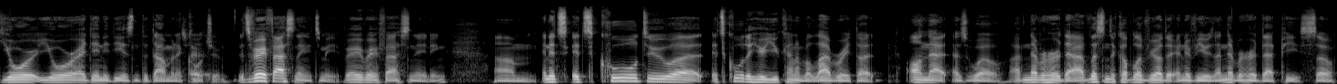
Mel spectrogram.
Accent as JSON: {"language": "English", "country": "United States", "said": "I love that, by the way. As an American boy, that's so good."}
